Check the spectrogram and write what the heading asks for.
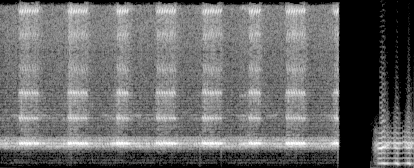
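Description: Crickets chirping sound effect: a steady high trill pulsing about twice a second, the stock comic 'crickets' for an awkward silence after a line gets no response. It cuts off abruptly near the end.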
